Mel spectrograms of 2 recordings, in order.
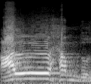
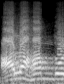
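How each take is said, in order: First: The word ends with a 'u' vowel. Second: The word ends with an 'o' vowel. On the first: The speaker calls it right. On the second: The speaker calls it wrong.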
